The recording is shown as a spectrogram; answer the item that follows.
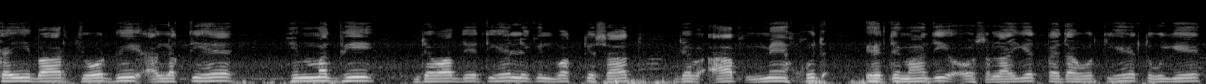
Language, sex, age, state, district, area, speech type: Urdu, male, 60+, Uttar Pradesh, Rampur, urban, spontaneous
